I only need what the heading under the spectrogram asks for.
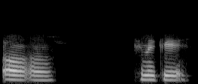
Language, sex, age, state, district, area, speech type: Assamese, female, 18-30, Assam, Dibrugarh, rural, conversation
